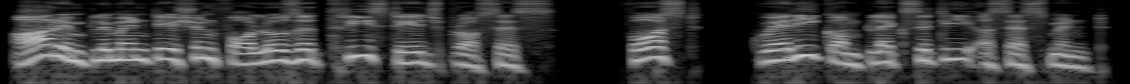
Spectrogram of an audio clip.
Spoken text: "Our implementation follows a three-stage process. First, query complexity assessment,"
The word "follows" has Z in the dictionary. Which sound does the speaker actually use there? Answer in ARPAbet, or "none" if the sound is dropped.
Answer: Z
